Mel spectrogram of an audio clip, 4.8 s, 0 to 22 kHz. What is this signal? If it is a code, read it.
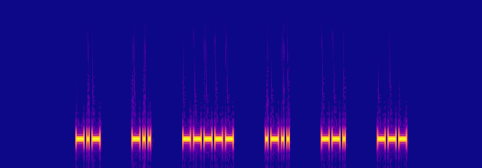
Morse code, heard as a keyed tone, about 46 wpm, spaced as for 21 wpm, 700 Hz. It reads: KD0LGO
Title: USA Call Signs - 6 Characters - 4x Character Spacing - 45wpm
